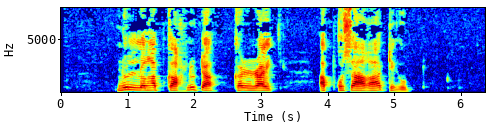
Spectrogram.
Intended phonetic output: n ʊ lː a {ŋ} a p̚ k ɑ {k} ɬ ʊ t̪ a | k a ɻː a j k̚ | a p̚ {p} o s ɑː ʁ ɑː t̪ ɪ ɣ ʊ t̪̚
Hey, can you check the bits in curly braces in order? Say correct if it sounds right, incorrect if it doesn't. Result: correct, incorrect, incorrect

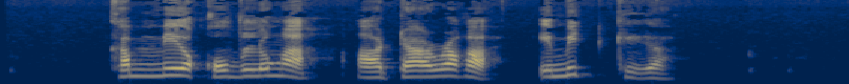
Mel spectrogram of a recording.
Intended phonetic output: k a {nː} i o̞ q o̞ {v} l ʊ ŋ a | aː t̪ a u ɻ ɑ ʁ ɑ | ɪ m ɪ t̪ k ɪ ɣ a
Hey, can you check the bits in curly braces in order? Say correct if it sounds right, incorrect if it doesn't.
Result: incorrect, correct

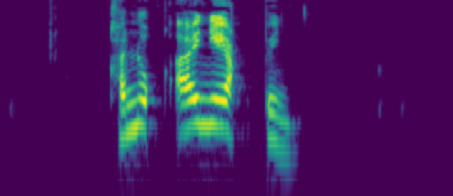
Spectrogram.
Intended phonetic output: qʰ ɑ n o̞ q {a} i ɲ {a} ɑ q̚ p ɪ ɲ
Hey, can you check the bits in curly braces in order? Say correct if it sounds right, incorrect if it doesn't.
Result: correct, incorrect

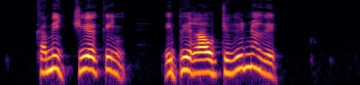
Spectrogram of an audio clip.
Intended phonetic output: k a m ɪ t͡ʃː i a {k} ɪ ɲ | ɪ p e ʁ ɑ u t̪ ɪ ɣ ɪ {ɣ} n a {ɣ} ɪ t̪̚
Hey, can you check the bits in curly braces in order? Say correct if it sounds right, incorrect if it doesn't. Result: correct, incorrect, correct

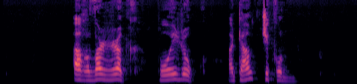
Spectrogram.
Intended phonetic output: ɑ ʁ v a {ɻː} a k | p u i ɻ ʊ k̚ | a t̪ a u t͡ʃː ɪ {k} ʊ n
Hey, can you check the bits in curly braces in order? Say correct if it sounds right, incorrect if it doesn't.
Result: correct, correct

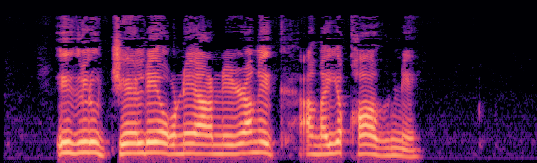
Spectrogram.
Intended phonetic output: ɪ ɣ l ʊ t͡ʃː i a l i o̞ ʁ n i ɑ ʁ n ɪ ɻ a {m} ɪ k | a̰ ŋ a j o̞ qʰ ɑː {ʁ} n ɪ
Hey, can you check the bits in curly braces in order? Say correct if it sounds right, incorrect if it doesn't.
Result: incorrect, incorrect

